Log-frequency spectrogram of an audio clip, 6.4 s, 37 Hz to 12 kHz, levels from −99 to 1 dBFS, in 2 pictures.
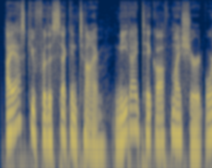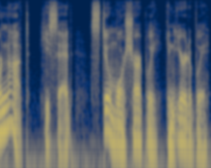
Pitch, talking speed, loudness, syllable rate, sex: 100 Hz, 200 wpm, -24 LUFS, 4.8 syllables/s, male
